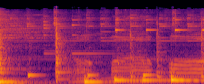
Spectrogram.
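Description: Hadrah ensemble playing: frame drums and hand drums beat a quick steady rhythm, about three strokes a second, each stroke ringing briefly at a low pitch, with a male voice singing over them.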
